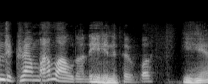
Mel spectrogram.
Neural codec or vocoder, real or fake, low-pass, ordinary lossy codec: codec, 16 kHz, 0.5 kbps, X-Codec, WavLM features, trained on Multilingual LibriSpeech; fake; none; none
